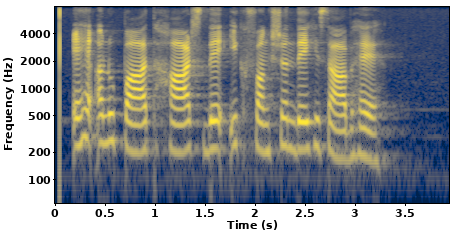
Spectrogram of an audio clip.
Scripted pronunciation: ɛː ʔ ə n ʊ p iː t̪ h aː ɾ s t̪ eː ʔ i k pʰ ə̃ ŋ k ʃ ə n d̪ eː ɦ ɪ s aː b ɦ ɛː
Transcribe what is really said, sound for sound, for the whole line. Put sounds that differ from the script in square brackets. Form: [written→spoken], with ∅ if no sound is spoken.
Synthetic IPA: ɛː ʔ ə n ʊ p [iː→aː] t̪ h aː ɾ s [t̪→d̪] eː ʔ [i→ɪ] k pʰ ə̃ ŋ k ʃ ə n d̪ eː ɦ ɪ s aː b ɦ ɛː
